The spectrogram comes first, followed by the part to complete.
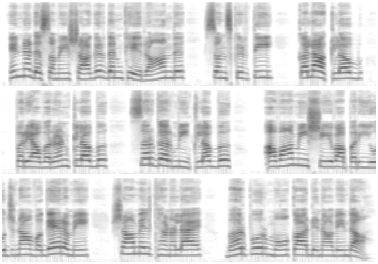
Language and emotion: Sindhi, neutral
